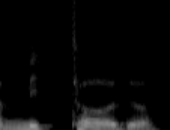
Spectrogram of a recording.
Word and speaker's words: méthode: Be careful of the pronunciation, th. There's no th in French. We have la méthode. H is often neglected. It's often ignored.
